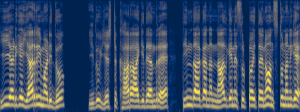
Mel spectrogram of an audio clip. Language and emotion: Kannada, angry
